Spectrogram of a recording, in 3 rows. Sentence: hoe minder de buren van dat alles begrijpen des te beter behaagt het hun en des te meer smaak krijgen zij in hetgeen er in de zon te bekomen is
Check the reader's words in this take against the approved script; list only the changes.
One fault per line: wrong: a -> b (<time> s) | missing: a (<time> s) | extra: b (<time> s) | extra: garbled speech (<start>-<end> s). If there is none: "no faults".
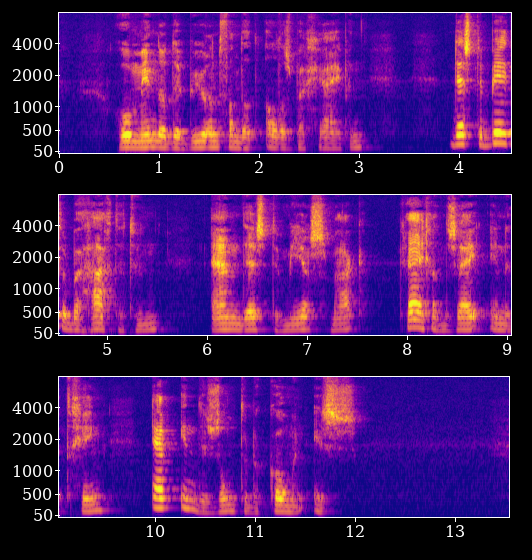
no faults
